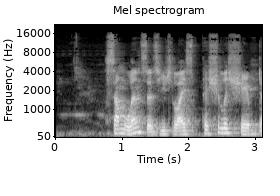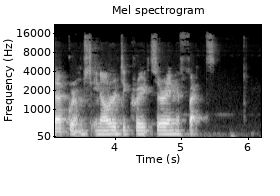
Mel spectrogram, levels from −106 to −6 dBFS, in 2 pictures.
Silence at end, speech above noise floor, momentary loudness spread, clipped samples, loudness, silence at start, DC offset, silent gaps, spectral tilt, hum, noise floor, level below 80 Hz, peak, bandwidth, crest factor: 0.4 s; 32 dB; 7 LU; under 0.1%; -19 LUFS; 0.8 s; under 0.1%; none; -5.5 dB/octave; none; -51 dBFS; -54 dBFS; -2 dBFS; 16 kHz; 18 dB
